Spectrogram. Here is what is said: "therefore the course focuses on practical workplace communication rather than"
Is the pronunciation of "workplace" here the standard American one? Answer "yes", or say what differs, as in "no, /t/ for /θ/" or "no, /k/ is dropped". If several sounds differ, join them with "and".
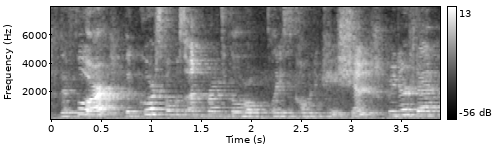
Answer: no, /k/ is dropped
